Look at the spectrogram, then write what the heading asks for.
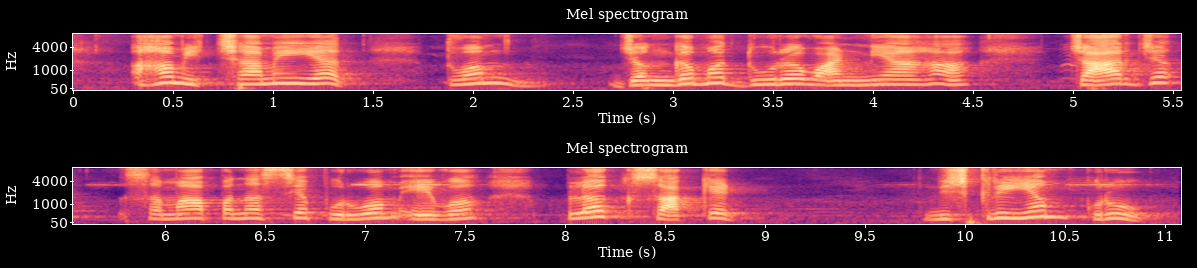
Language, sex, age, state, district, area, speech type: Sanskrit, female, 60+, Maharashtra, Nanded, urban, read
